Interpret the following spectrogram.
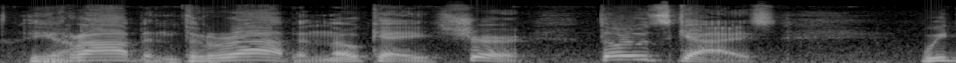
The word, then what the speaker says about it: Die Raben: Pronounce it for me, Bogul. It's German. Die Raben. Die Raben.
